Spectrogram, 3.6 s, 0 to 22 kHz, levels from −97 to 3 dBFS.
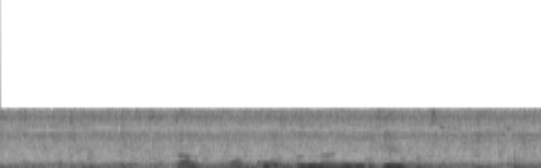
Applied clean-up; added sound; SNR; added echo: none; Squeak / Slam / Wood; 17 dB; none.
